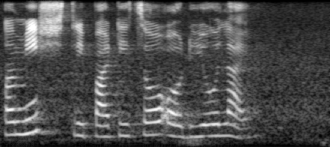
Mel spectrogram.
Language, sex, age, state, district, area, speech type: Goan Konkani, female, 18-30, Goa, Tiswadi, rural, read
